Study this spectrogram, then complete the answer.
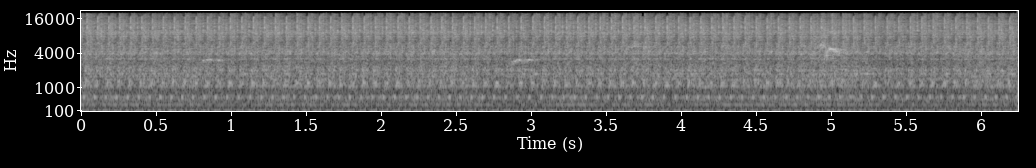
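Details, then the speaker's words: Recently bought Yamaha Fazer 150 running on ethanol (álcool), idling before its first service: a busy mechanical clatter over the single-cylinder beat with a steady upper tone; the owner suspects an abnormal engine noise but some say it is normal for Yamaha. "Lógico eu tô notando que ela tá fazendo um barulho eu acho um pouco estranho no motor mas já ouvi até alguns vídeos de outros de outras pessoas relatando esse barulho ou alguns dizem que é normal da Yamaha"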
